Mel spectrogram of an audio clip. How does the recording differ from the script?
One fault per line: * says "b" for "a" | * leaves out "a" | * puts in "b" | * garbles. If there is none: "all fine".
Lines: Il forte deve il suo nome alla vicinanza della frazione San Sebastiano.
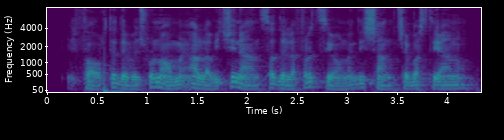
* puts in "di"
